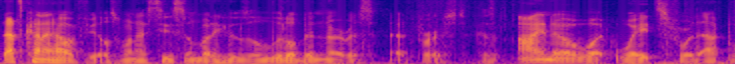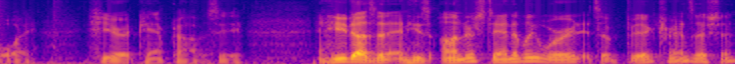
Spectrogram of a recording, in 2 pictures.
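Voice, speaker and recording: A man with an American accent talks at a fairly quick pace, his very deep, low pitch swinging very widely and dipping into vocal fry. The recording is very clean, with a silent background. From US Pacific Northwest (Pullman, Washington). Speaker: summer camp director and podcast host. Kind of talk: podcast monologue report. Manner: loud.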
